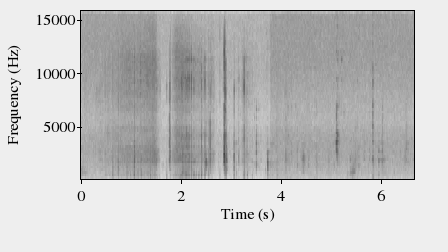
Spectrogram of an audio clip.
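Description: Close-miked chewing and mouth sounds from a person eating: scattered wet clicks and smacks, with a denser rush of noise between about one and three seconds in and one sharp click near the middle.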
